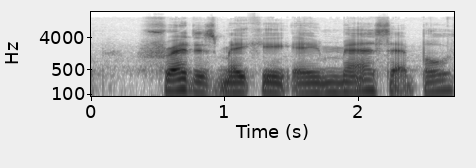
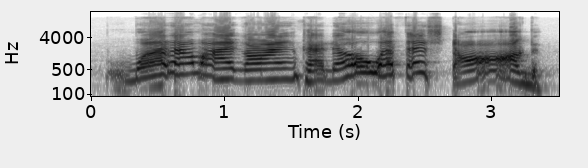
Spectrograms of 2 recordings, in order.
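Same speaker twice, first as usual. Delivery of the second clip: much higher and louder, fed-up mother; exasperated mom; 13 dB louder than usual. Acted. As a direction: throw up your hands as the mom. Mom voiced in story.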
